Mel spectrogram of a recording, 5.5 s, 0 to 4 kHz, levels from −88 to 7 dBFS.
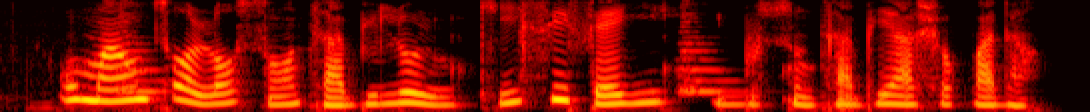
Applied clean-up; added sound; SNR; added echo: classical method log-MMSE.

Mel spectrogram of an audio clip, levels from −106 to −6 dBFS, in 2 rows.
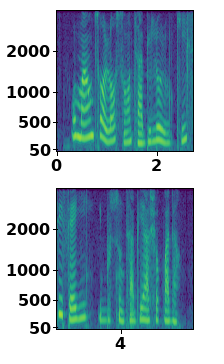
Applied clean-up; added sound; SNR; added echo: none; none; none; none.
